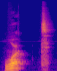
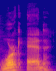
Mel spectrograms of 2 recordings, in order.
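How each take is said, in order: First: The ending is said with a T sound. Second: The ending is said with a D sound. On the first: The speaker calls it right. "add the T sound" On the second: The speaker calls it wrong. "If your pronunciation is work ed, then you need to debug your pronunciation"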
